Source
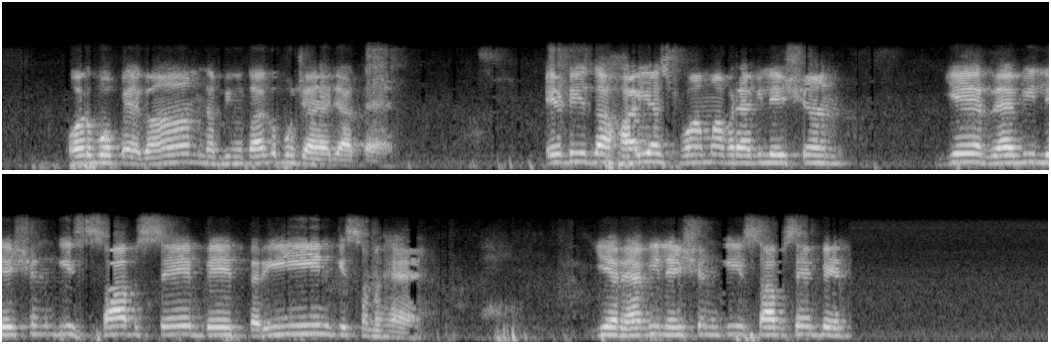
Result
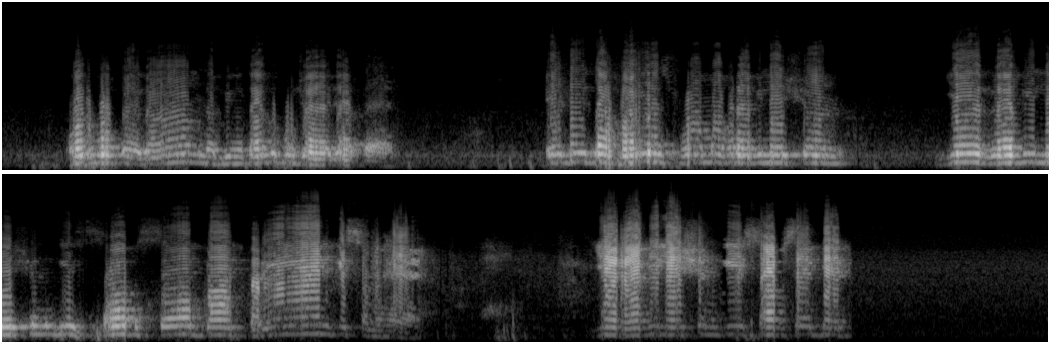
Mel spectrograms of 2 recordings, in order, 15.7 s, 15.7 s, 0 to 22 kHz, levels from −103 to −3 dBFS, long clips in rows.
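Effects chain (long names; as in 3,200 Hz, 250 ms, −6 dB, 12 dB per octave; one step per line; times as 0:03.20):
harmonic generator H 3 −12 dB, 7 −20 dB, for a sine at −7 dBFS
band-pass filter sweep 380 Hz → 2,600 Hz, 0:08.63–0:10.46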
